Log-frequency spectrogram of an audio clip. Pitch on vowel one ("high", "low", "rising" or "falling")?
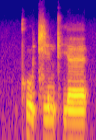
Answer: falling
